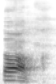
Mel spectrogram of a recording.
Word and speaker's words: ত্বক: Number 1, শব্দের প্রথমে ব ফলা হলে এর উচ্চারণ হয় না। এখানে আমরা ত্বক লিখেছিলাম, শব্দের প্রথমে ব ফলা আছে, এই যে ত্বক, ত ব ফলা হবে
